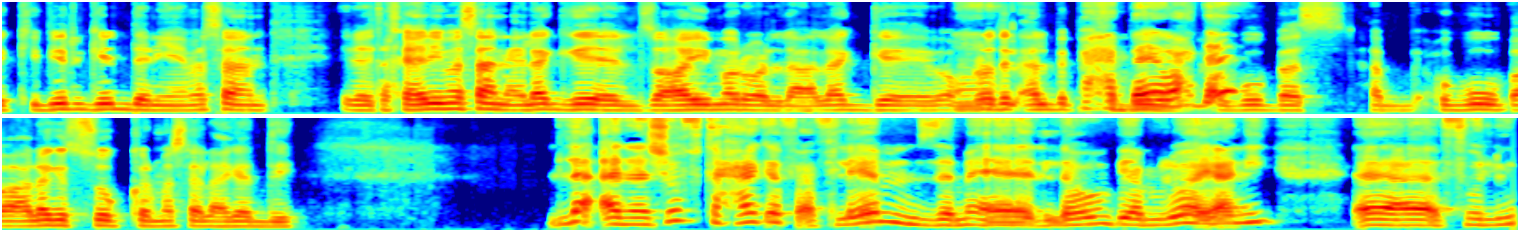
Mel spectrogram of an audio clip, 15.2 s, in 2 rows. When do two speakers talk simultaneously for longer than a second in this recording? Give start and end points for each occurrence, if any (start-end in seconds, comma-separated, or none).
4.8-6.3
